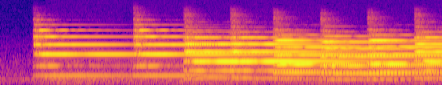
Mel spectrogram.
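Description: Bells chiming: about seven strikes, each at a different pitch, starting about a third of a second in and coming roughly every half second after a first longer gap, each left ringing so the tones overlap.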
